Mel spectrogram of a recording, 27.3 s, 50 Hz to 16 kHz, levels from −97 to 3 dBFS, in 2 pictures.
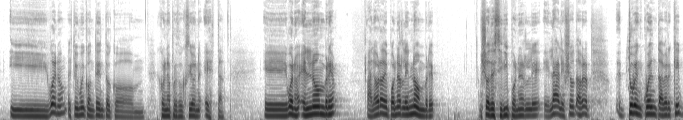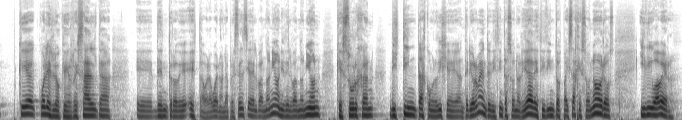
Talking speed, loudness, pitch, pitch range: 155 wpm, -19 LUFS, 150 Hz, 135-170 Hz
